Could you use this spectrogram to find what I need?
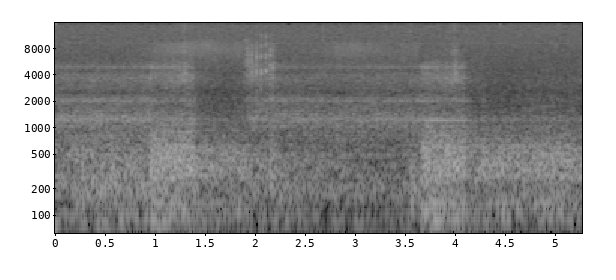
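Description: Heavy ship guns fire with deep booms.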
